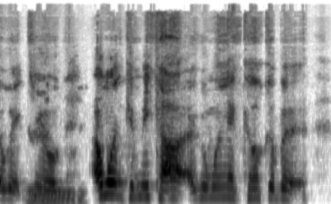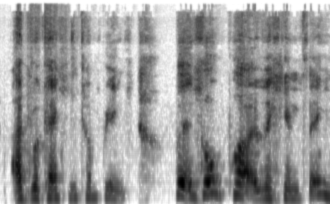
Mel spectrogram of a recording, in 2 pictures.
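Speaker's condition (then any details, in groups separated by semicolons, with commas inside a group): Cerebral palsy; speech impairment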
